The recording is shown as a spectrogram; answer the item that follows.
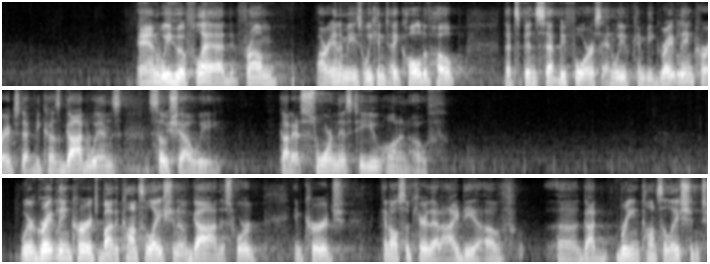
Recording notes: This was originally recorded on June 25th, 2023 at Palestine Church of Christ.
